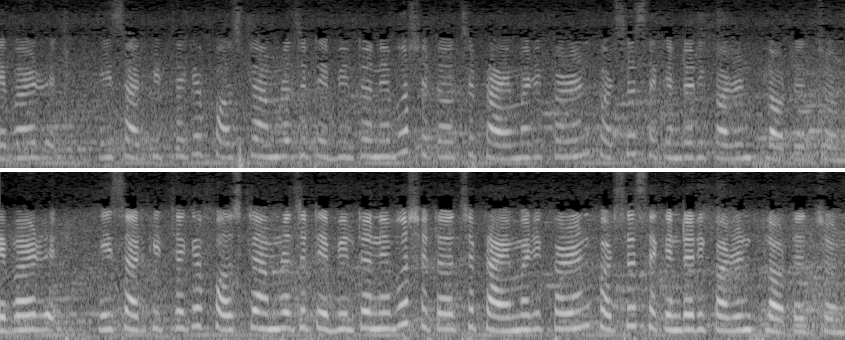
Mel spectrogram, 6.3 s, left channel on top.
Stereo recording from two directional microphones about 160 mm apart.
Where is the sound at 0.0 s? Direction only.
45° right (ahead or behind).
